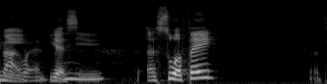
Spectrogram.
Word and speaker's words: 索菲: 索菲 That's how you say my name.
